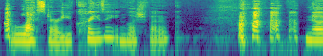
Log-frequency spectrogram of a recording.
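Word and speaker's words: Leicester: Le oh Earl of Lester I almost pronounced it wrong even though I have in Brackets pronounced Lester directly beside it because I'm like I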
